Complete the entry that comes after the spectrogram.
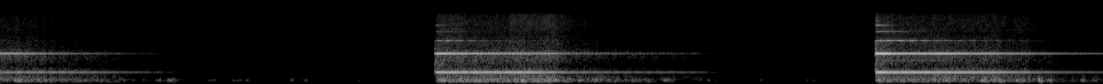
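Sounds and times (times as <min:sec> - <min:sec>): meditation bell ringing: 0:00.0 - 0:01.6, 0:04.4 - 0:07.1, 0:08.8 - 0:11.0.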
